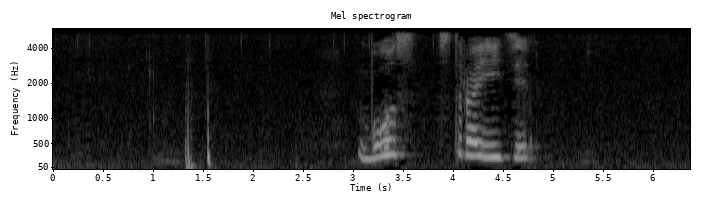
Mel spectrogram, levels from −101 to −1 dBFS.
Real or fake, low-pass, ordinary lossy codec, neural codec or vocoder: real; 5.4 kHz; MP3, 24 kbps; none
